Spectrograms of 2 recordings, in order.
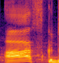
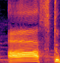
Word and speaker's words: asked: And servants और नौकरों को, एंड आस्क्ड, ये जो ASKED है इसको आस्क्ड नहीं बोल के आस्क्ड बोलते हैं। लास्ट में आपको टॉ का उच्चारण करना है।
